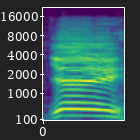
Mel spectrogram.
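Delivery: high, loud yay; excited cheer. Real, not acted. Streamer cheering a hook in game, excited. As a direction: celebrate the win.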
